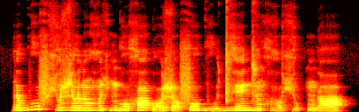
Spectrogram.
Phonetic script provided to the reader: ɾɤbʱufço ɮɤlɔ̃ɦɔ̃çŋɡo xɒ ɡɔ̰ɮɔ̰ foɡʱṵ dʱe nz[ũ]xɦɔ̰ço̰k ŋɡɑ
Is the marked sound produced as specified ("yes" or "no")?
no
